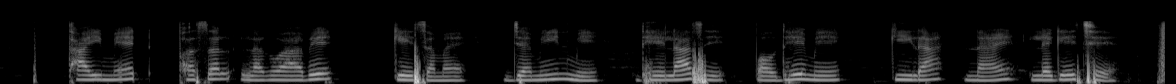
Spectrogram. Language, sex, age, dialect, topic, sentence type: Maithili, female, 25-30, Angika, agriculture, question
